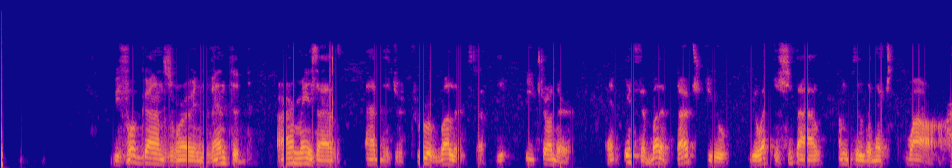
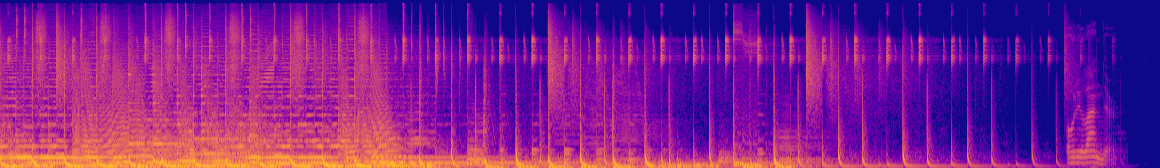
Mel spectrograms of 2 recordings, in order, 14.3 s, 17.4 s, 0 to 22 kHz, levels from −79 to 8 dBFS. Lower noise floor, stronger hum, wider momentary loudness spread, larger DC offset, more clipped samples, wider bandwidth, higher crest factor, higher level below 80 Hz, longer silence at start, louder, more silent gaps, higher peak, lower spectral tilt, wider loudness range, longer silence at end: first, -75 dBFS vs -61 dBFS; neither; second, 12 LU vs 17 LU; neither; neither; second, 8 kHz vs over 20 kHz; about the same, 16 dB vs 12 dB; second, -50 dBFS vs -14 dBFS; about the same, 0 s vs 0 s; second, -17 LUFS vs -12 LUFS; first, 0.47-0.51 s vs none; about the same, -2 dBFS vs 0 dBFS; first, -6.5 dB/octave vs -5 dB/octave; second, 3 LU vs 14 LU; second, 0 s vs 0.8 s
